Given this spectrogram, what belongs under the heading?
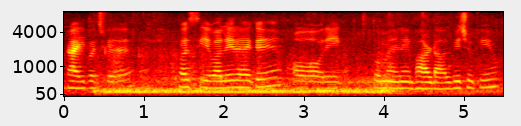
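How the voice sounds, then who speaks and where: A woman's voice: medium pitch, steady tone, measured pace. A young Indian mother chatting through a casual home vlog while coaxing her toddler, filmed on a handheld phone. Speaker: vlogger and mother. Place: home, indoors. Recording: noisy home phone recording.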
